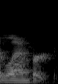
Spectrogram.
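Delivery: Lambert with the T sounded, "LAM-bert"; American pronunciation. Shown as a demonstration. Querying the co-host's version, American-style Lambert. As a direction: say Lambert English-style, closing on a T. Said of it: "how to say Lambert".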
